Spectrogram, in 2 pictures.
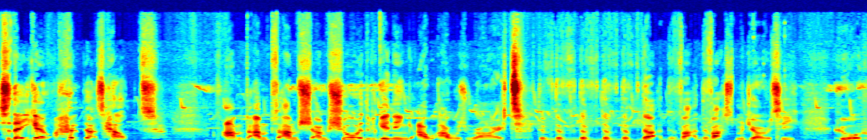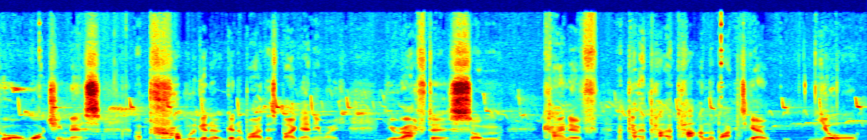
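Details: Stuttering in an adult whose stammer is linked to his anxiety and still present a little; he says it was much worse on the first day of filming.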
